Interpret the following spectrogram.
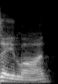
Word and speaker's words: Alon: My name is Alon, pronounced like you're gonna cut grass, like you're gonna cut a lawn. It's not spelt that way, but it is pronounced that way.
